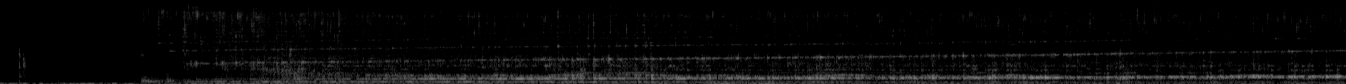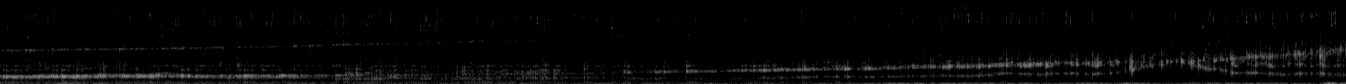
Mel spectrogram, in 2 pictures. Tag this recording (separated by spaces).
recording Water-water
